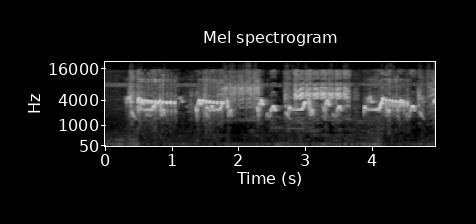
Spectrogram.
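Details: Prinia lure call used by trappers to draw in prinias, of a red-headed type: loud, high chirped phrases of rapid wavering notes repeated in bursts about every second, with short gaps between.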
